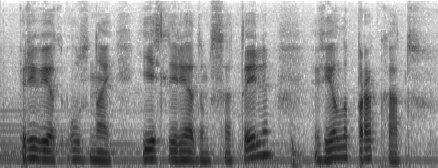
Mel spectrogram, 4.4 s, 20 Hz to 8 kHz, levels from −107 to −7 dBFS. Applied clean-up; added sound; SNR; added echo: none; Electric guitar / Strum; 17 dB; none.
